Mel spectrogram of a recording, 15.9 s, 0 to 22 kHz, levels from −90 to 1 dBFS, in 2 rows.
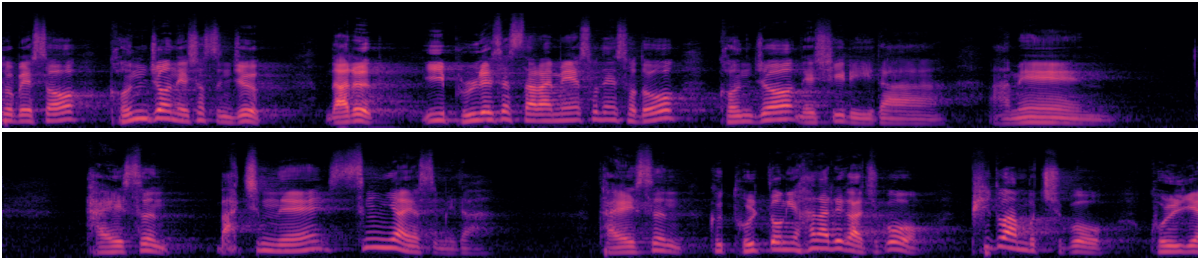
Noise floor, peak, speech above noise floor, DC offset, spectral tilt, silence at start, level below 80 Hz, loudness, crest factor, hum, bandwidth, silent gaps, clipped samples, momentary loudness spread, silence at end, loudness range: -73 dBFS; -10 dBFS; 37 dB; under 0.1%; -3 dB/octave; 0 s; -84 dBFS; -35 LUFS; 28 dB; none; 19 kHz; none; under 0.1%; 16 LU; 0 s; 7 LU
